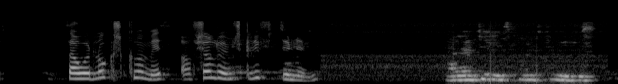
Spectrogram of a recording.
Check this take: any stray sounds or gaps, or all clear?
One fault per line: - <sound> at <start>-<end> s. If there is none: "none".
- laugh at 4.4-6.0 s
